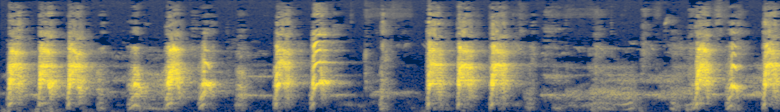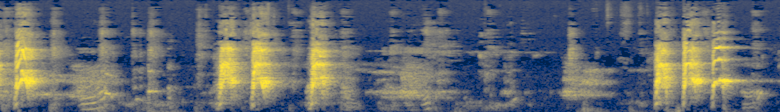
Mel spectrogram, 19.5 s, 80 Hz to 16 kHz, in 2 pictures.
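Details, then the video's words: Miniature Pinscher barking fiercely, rapid harsh barks in clustered volleys of three to five, separated by short pauses and low grumbling growls. "pinscher 1 bravo latindo"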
